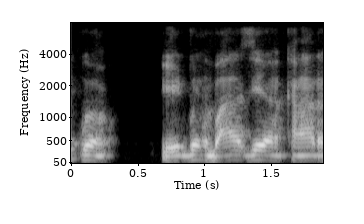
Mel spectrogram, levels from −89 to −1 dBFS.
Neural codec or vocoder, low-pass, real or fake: codec, 16 kHz, 2 kbps, FunCodec, trained on Chinese and English, 25 frames a second; 7.2 kHz; fake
